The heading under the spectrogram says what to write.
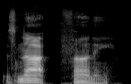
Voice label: human voice character american male 40s says its not funny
